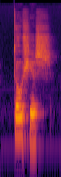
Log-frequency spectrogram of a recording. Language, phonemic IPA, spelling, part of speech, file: Dutch, /ˈtos(t)jəs/, toastjes, noun, Nl-toastjes.ogg
- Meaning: plural of toastje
